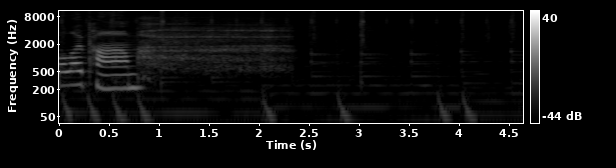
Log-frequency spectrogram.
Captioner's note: exhales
